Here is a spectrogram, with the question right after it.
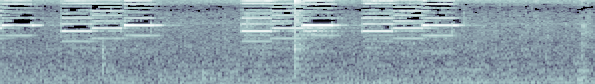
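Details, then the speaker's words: Repeating high electronic beeps over a steady machine hum: Medin CPAP alarm with red indicator light signalling an adapter fault, possibly a damaged adapter needing replacement. "ada bunyi Lalu ada warna indikator merah menyala ini menginformasikan ada masalah di adaptor bisa saja adaptor mengalami kerusakan maka kita harus menggantinya"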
